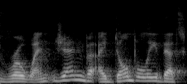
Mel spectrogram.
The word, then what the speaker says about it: roentgen: I think the pronunciation is rentgen. Let's see. Let's hear it. rentgen, but there are other potential pronunciations on this page. Uh runtgen runtgen also possible and rentgen apparently.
